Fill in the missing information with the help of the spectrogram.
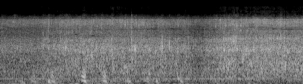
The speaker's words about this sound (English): It's supposed to be beach waves. that was much more like river than beach waves. I was picturing trout.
